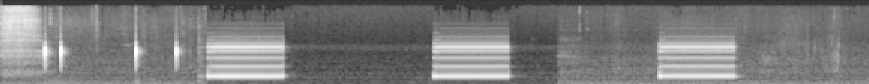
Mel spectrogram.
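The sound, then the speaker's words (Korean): A phone ringback tone sounds three times in long, steady buzzing bursts separated by pauses, preceded by a few short clicks like keypad presses, with no one picking up. “아, 아, 설마 내 전화 씹는 거야 마영사가?”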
